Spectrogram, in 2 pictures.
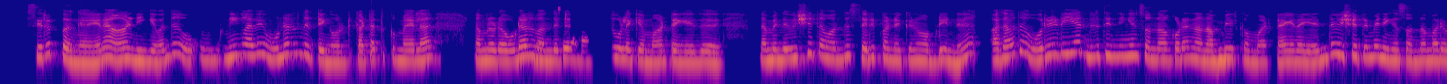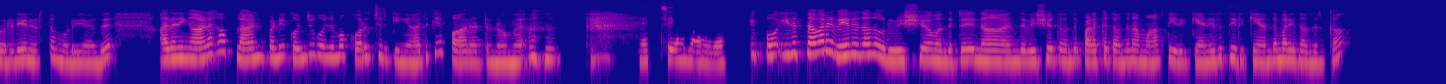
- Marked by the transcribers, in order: laugh
- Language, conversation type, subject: Tamil, podcast, விட வேண்டிய பழக்கத்தை எப்படி நிறுத்தினீர்கள்?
